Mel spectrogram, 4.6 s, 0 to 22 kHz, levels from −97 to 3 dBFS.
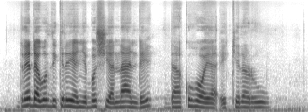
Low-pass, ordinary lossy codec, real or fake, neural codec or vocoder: none; none; fake; codec, 44.1 kHz, 7.8 kbps, DAC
